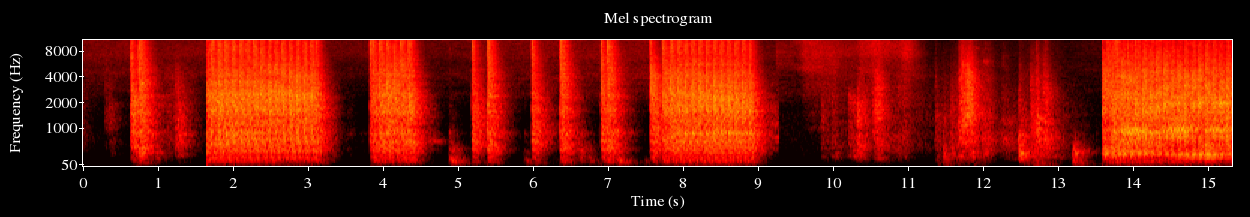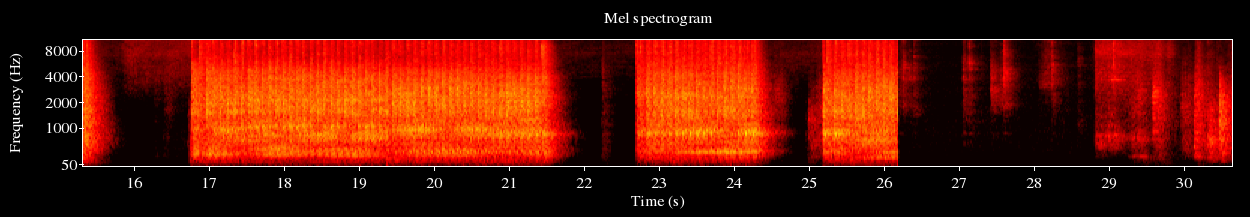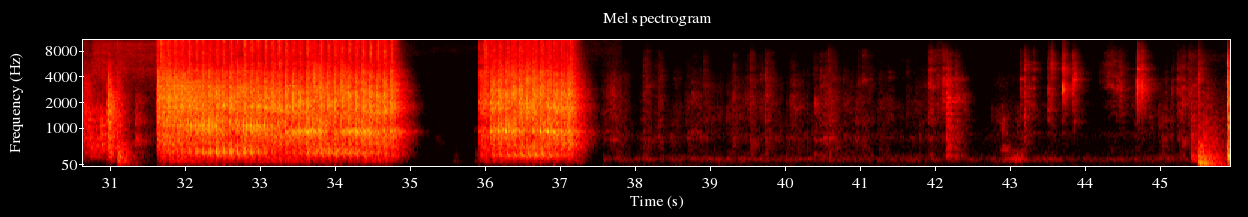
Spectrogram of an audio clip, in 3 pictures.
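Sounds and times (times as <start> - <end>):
pneumatic stapler firing: 0.6 - 1.0.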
